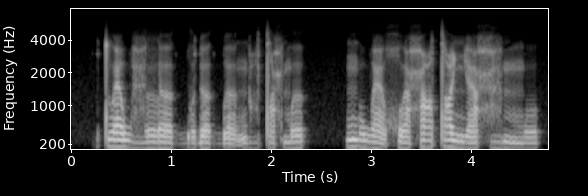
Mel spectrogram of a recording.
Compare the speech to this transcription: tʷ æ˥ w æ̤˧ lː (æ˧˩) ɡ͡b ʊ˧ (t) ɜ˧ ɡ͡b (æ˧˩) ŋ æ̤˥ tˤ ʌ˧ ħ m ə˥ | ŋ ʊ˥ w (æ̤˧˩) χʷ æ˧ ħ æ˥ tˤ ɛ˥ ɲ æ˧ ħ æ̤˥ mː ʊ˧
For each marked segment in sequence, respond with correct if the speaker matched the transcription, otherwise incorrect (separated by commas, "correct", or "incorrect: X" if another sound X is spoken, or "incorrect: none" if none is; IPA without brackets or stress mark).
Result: incorrect: ɜ˧˩, incorrect: ɗ, incorrect: ɜ˧˩, incorrect: æ˧˩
